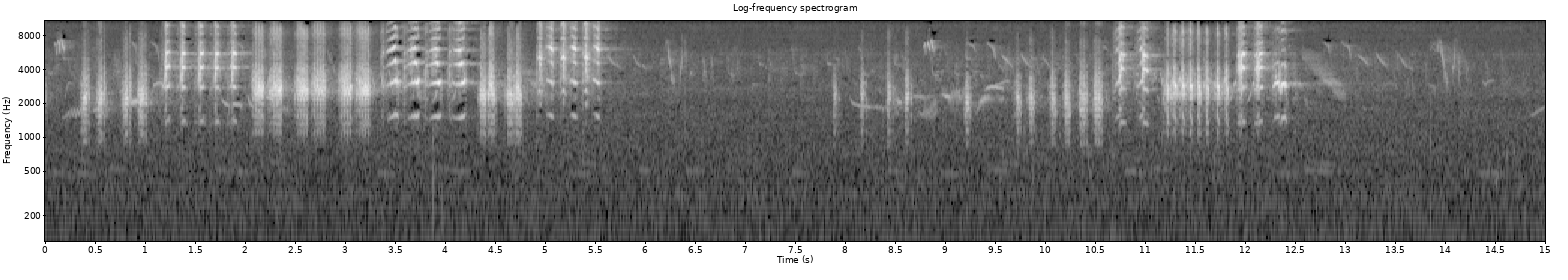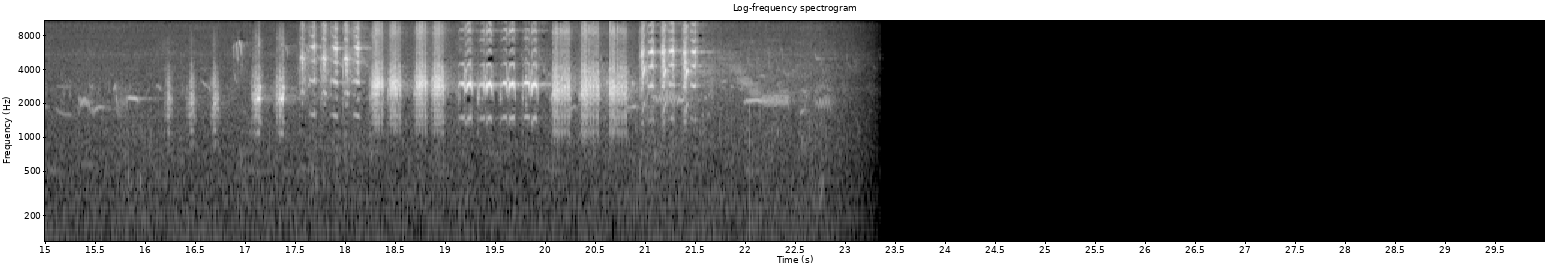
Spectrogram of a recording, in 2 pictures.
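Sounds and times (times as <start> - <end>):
warbler singing: 0.0 - 23.2.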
